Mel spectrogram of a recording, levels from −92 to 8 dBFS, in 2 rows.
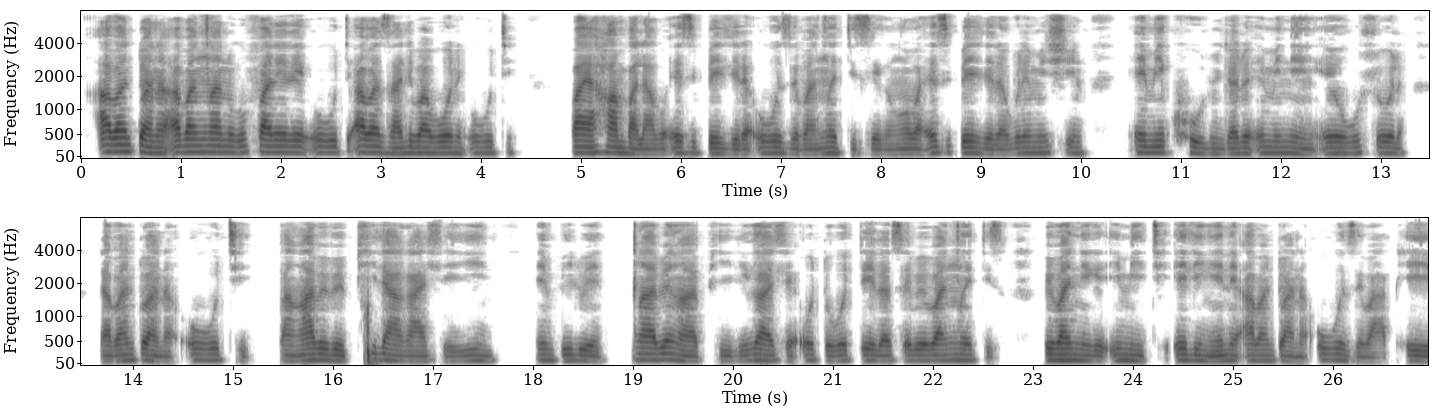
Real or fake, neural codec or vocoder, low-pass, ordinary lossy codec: real; none; 7.2 kHz; AAC, 32 kbps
